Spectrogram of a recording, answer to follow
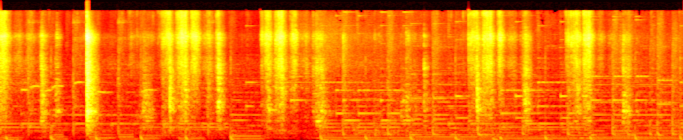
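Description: Knife chopping fresh coriander on a plastic chopping board: uneven strokes and scrapes of the blade against the board, one sharp knock about a second and a half in, with background music underneath.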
